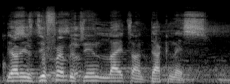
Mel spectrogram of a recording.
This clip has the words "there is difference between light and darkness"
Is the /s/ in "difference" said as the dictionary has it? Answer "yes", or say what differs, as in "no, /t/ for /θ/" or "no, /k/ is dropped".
no, /s/ is dropped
